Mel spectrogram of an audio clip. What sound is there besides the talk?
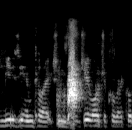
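dog barking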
